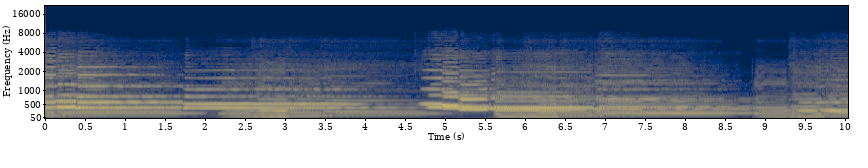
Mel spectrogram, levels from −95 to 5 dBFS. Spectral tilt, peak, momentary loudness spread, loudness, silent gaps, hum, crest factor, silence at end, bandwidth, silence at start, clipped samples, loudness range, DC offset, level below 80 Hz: -8.5 dB/octave; -10 dBFS; 15 LU; -26 LUFS; none; none; 16 dB; 0 s; 7.2 kHz; 0 s; under 0.1%; 5 LU; under 0.1%; -54 dBFS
